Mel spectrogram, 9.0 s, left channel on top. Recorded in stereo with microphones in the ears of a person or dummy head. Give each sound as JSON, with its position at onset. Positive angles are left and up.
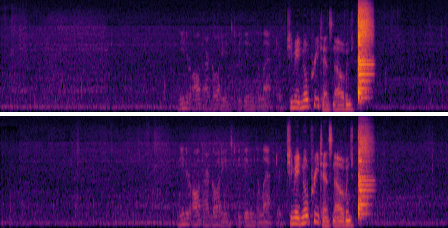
{"t": 3.5, "sound": "a man speaking", "side_deg": -60, "distance_m": 3.5}
{"t": 5.7, "sound": "a man speaking", "side_deg": -35, "distance_m": 0.5}
{"t": 7.2, "sound": "a snare drum", "side_deg": 50, "distance_m": 0.9}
